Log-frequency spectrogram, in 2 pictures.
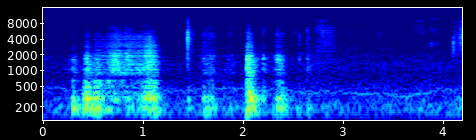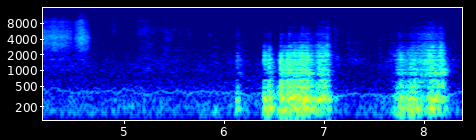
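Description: A wooden stylus scratches the black coating off a flat sheet of scratch-art paper. It makes a series of dry, rasping strokes, some brief and some longer and firmer, separated by quiet pauses. The scratching is close and soft, with a low-mid body and a faint bright edge.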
